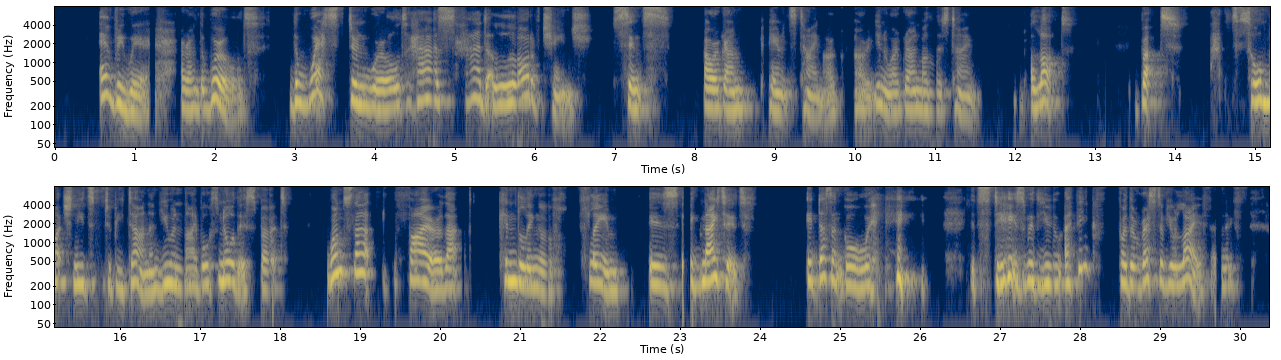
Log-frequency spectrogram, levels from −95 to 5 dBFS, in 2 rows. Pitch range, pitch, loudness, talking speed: 190-240 Hz, 215 Hz, -21 LUFS, 135 wpm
